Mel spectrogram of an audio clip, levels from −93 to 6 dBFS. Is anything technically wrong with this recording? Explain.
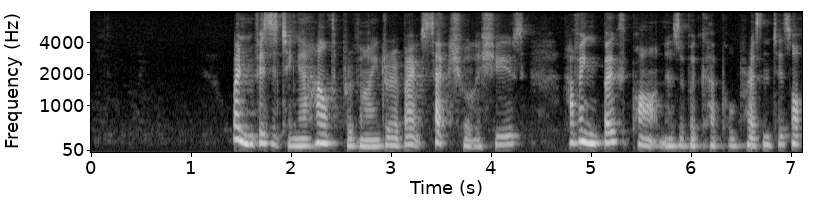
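No, nothing is technically wrong with this speech recording. It has passed through a call path whose wideband codec, likely G.722, leaves nothing above 8 kHz, so the top end sounds band-limited in the way normal for such a call.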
